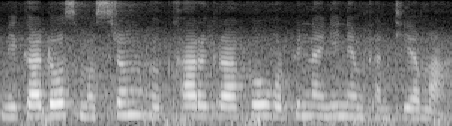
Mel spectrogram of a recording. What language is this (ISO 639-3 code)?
brx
